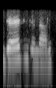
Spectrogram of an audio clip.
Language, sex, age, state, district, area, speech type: Sindhi, female, 30-45, Delhi, South Delhi, urban, conversation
